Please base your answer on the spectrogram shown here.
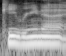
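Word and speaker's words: Quirina: be named has ever pronounced like kirina and bailina respectively our system requires grand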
